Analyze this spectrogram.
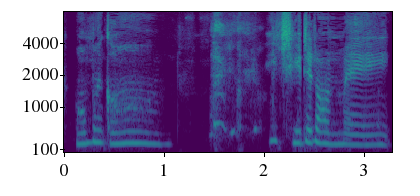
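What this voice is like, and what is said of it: Poor put-on British accent. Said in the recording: “the accents are like ... that was a horrible accent”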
